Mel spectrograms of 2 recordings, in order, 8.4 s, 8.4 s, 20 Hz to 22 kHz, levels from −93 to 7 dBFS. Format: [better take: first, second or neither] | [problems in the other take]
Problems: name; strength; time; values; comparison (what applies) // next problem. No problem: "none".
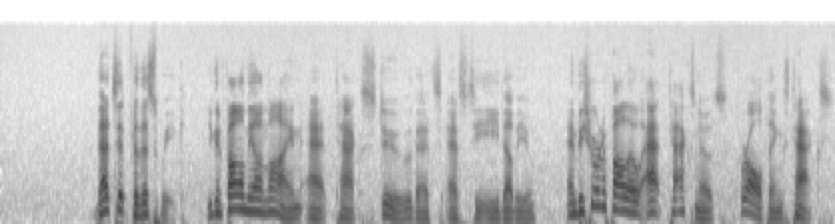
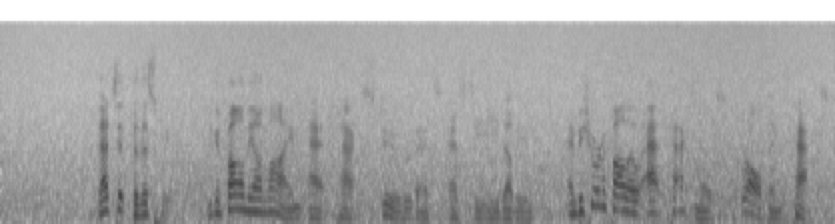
first | hiss; loud; throughout; 7 dB below the speech; faint in the first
